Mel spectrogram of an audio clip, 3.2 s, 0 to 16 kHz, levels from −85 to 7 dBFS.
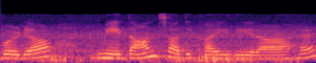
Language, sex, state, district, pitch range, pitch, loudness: Hindi, female, Punjab, Pathankot, 190-215 Hz, 205 Hz, -15 LUFS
